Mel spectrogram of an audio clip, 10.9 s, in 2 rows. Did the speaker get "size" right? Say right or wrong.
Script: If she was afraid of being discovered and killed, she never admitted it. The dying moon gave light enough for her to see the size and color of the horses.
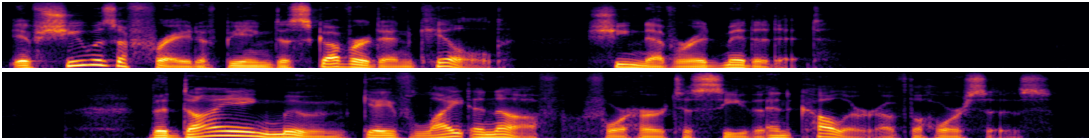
wrong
